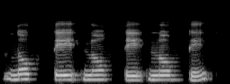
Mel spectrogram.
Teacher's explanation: noc no Cuál es la dirección que tiene la lengua nocte cuando dices nocte la lengua va de la parte posterior noc y luego se dirige hacia delante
